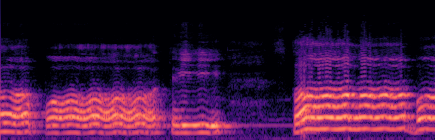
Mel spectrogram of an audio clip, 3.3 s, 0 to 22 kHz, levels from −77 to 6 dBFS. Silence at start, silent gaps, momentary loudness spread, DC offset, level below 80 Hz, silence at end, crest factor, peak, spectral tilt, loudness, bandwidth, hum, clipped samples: 0 s; none; 7 LU; under 0.1%; -54 dBFS; 0 s; 12 dB; -2 dBFS; -5 dB/octave; -14 LUFS; 7.8 kHz; none; under 0.1%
